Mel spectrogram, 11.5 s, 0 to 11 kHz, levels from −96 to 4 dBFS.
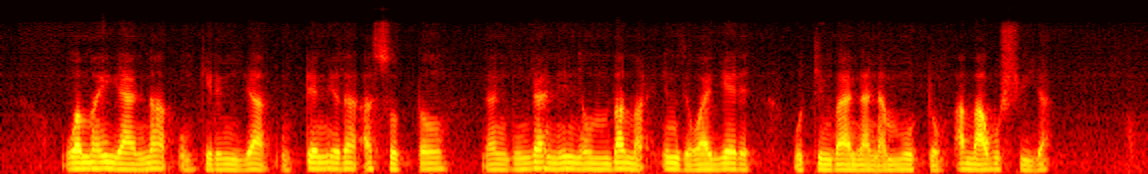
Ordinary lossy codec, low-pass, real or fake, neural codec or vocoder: Opus, 32 kbps; 7.2 kHz; fake; codec, 16 kHz, 0.3 kbps, FocalCodec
